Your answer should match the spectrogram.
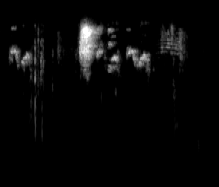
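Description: A bird chirping faintly, a few short high-pitched chirps in a row.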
